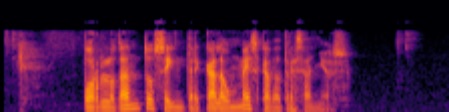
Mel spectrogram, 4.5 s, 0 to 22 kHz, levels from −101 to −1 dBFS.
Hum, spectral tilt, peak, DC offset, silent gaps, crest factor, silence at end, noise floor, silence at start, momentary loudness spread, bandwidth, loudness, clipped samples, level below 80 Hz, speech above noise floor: none; -3.5 dB/octave; -4 dBFS; under 0.1%; none; 26 dB; 1.05 s; -59 dBFS; 0.1 s; 14 LU; 10.5 kHz; -27 LUFS; under 0.1%; -62 dBFS; 32 dB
